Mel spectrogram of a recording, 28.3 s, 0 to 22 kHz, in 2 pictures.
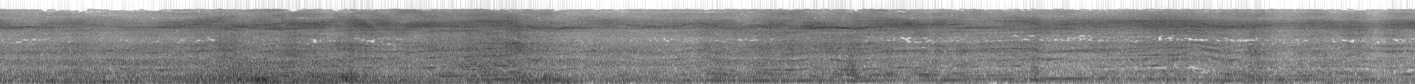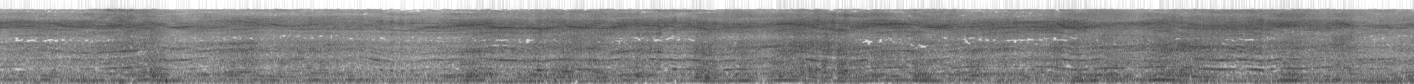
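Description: Blade 130 X micro RC helicopter in flight: a continuous high-pitched electric motor whine with rotor buzz, its pitch bending up and down as the rotor speed changes.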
